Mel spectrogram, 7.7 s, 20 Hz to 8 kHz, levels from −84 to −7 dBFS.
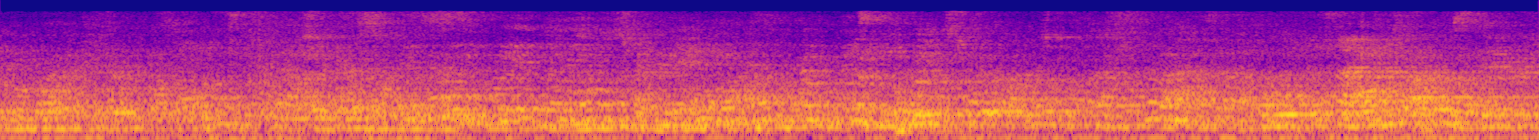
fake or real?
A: real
